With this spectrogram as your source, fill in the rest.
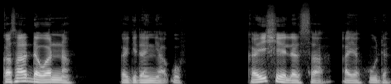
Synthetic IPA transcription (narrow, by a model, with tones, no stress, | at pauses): ka˨sɐ˦nɐ˦rda˨wɐ˦nːɐ˨ŋ | ɡ̥a˨ɡʲɪ˦dɐ˦ɲja̰ː˨kʷʼʊ˦ɸ̚ | ka˨ji˦ʃeː˨lɐ˨rsa˨ʔa˨ja˨hʊ˦daː˨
